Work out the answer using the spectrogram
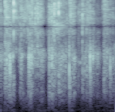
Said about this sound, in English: Yeah, a round of applause for that.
